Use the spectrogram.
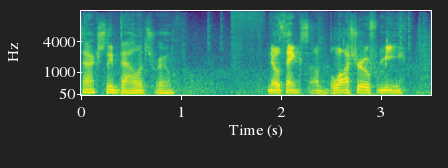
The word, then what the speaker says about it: Balatro: Everyone's pronouncing it wrong. It's actually Balatro.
